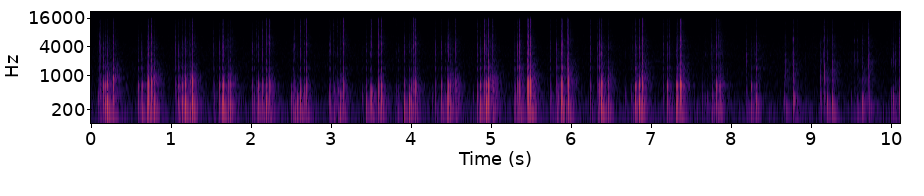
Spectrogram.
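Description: Long nails tap on the printed back of a small, hollow white cardboard iPhone box that has been turned over. The taps come in quick, uneven clusters about twice a second, each a dry, hollow click with a low-mid body and a bright tick, dying away almost at once. The tapping is quiet and runs steadily through the clip.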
